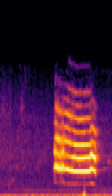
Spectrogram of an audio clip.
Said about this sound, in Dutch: Nou, het is een beetje lastig te horen, maar ik hoor zowel een specht roepen als een, een waterrol. Die kunnen echt zo'n eh, zo'n heel luid eh, varkensgeluid maken. Alsof er een big geknepen wordt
